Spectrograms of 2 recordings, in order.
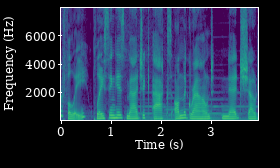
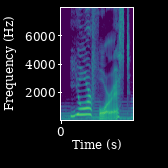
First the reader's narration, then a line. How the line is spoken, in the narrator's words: laughed Ned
